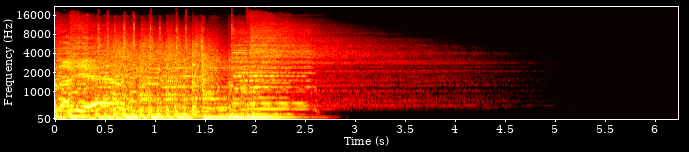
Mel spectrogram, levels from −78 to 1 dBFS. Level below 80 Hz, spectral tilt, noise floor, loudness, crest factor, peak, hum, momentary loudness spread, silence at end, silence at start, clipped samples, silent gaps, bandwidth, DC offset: -24 dBFS; -4.5 dB/octave; -81 dBFS; -10 LUFS; 12 dB; 0 dBFS; none; 16 LU; 3.45 s; 0 s; under 0.1%; none; 18.5 kHz; under 0.1%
